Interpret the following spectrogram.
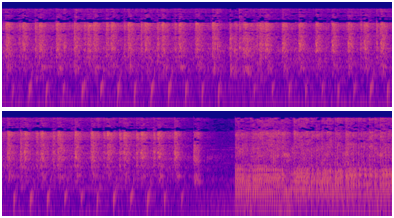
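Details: Bajaj CT single-cylinder motorcycle after an engine noise repair (piston and rings, timing and carburettor set): even thumping about two beats per second, then a smooth steady hum; the engine runs clean.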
